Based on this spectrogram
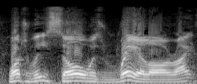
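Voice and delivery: loud, firm insistence. A narrator's reading. Driver tells the fat controller, firmly. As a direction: insist on it, brooking no doubt. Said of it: "said the driver firmly".

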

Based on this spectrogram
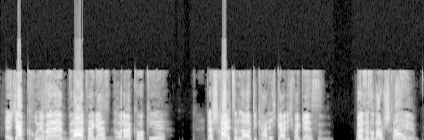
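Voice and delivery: real excited yell; excited shouting. Real, not acted. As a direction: call it out over the noise. Reacting to noisy pets.

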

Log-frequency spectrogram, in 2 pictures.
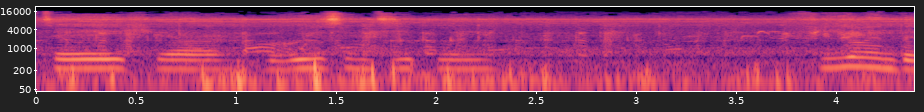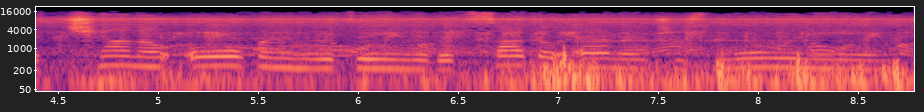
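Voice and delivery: calm, steady yoga teacher voice; guided yoga instruction. Acted. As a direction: lead the class through the pose. Leads a yoga practice.

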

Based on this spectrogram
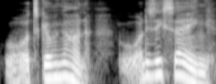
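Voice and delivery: frantic scared calling out. Acted. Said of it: "The man frantically called out".

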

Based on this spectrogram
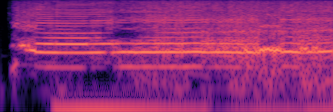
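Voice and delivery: loud, high cry of yes; triumphant shout. Real, not acted.

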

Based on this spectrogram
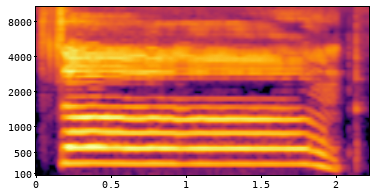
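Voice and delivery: very drawn-out, high "thump"; long final thump. A narrator's reading. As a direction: stretch the word as one last heave. One last try at the door.

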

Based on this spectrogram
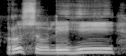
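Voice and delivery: slow রুসু লি হি, হি held long; drawn-out madd. Shown as a demonstration. Teacher applying madd in a word, drawn-out ending. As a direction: stretch the final হি of রুসু লি হি. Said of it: "প্রয়োগ করে পড়ব".

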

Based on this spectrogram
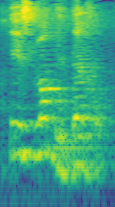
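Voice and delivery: ordinary delivery

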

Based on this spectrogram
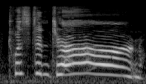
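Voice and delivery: loud, high honk with long last word; drawn-out goose yell. A narrator's reading. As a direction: honk it out, stretching the end. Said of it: "honked the goose".

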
